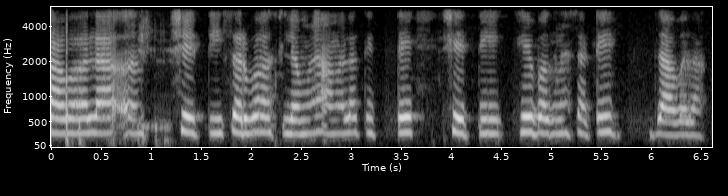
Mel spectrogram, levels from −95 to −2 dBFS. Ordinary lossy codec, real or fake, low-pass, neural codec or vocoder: none; fake; 5.4 kHz; vocoder, 22.05 kHz, 80 mel bands, WaveNeXt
